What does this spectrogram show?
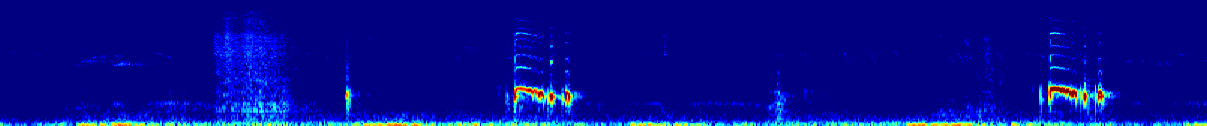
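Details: Local zebra dove from Indonesia, clear-voiced and singing readily as a lure for other doves, coos two phrases about three and a half seconds apart, each a held note with short clipped coos, amid low rumbling and a brief rustle.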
